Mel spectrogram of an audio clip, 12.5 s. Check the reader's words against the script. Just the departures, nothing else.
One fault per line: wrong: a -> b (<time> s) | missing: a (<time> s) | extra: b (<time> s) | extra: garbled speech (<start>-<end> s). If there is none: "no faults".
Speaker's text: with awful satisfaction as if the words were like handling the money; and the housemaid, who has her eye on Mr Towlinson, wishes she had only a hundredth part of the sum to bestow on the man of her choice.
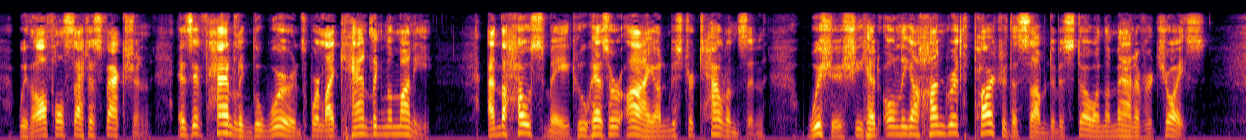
extra: handling (2.1 s)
